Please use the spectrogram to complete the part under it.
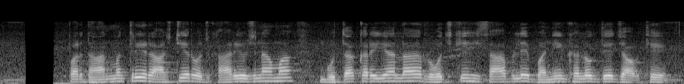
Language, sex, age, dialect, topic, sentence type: Chhattisgarhi, male, 18-24, Western/Budati/Khatahi, agriculture, statement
